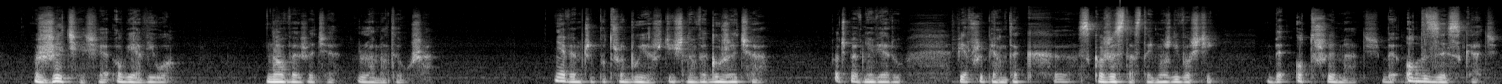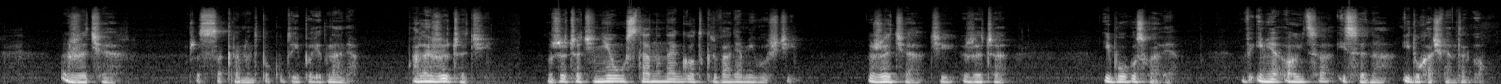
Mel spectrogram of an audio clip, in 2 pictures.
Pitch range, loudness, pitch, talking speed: 110-130 Hz, -15 LUFS, 115 Hz, 110 wpm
